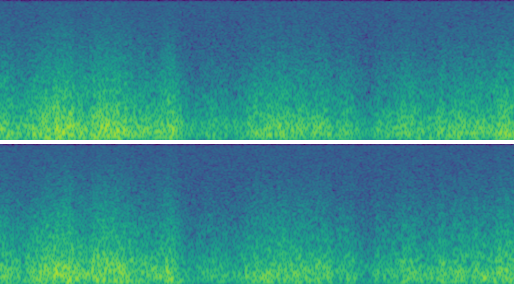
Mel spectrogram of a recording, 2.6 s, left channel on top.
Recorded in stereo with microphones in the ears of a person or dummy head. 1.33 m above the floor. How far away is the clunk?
No clunk in this recording.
